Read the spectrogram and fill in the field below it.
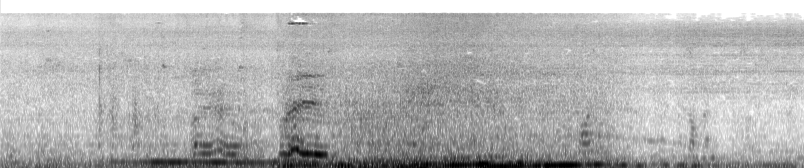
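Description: A van engine rumbles as the van passes close by.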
